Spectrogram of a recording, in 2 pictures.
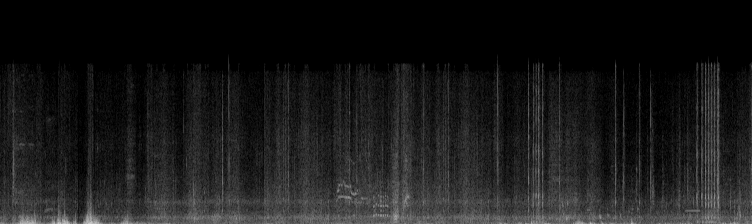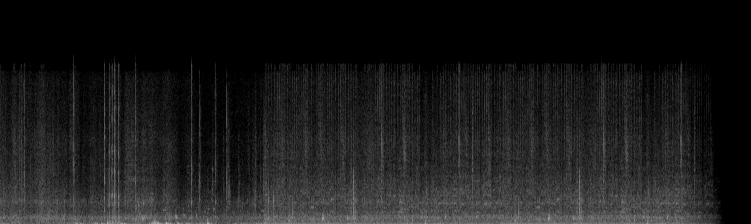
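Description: Wind rushing on the microphone aboard a small open boat, with heavy knocks and bumps from fish and tackle being handled against the hull, in clusters at the start, around the middle and again later, over a steady low hum. The sound fades out just before the end.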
